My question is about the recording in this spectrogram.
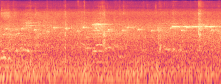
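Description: Children's voices chattering and calling, with no clear words.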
